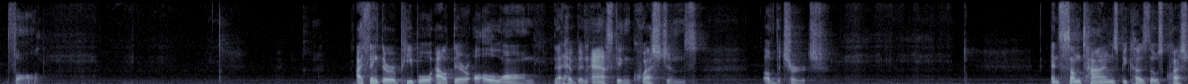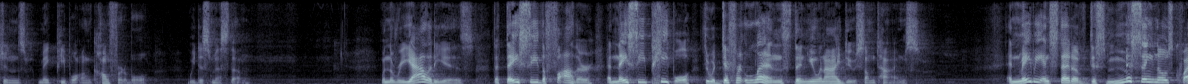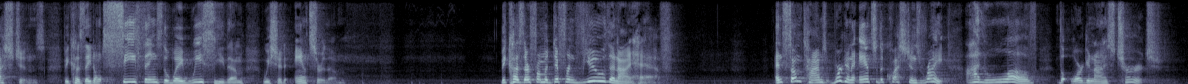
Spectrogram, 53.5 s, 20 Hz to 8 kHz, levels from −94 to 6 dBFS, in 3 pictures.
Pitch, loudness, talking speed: 170 Hz, -30 LUFS, 105 wpm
